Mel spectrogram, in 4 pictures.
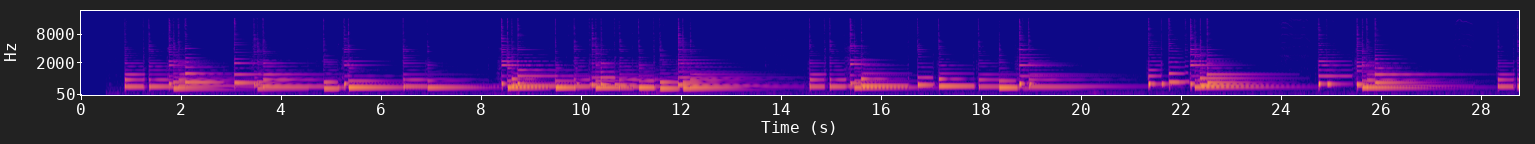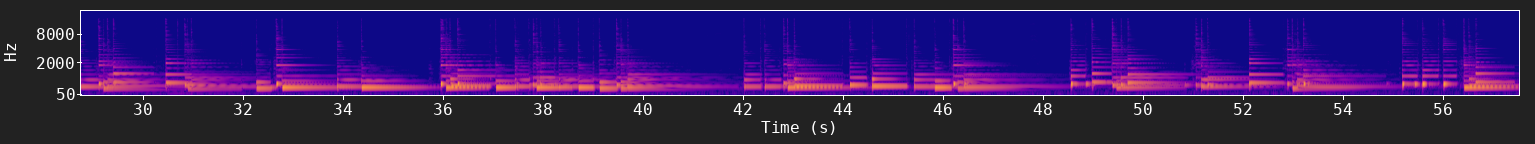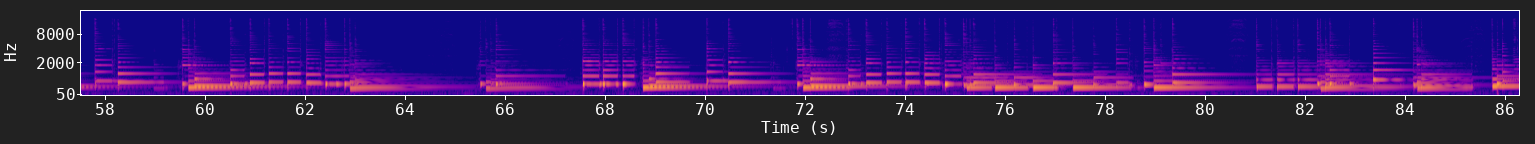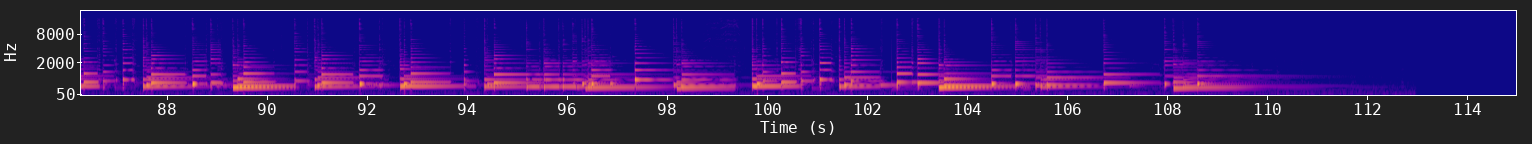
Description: こちらがそのデモ演奏です。
とてもあたたかみのある音で、音量もサスティンもバランスも良く、ウクレレ材として実力十分。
